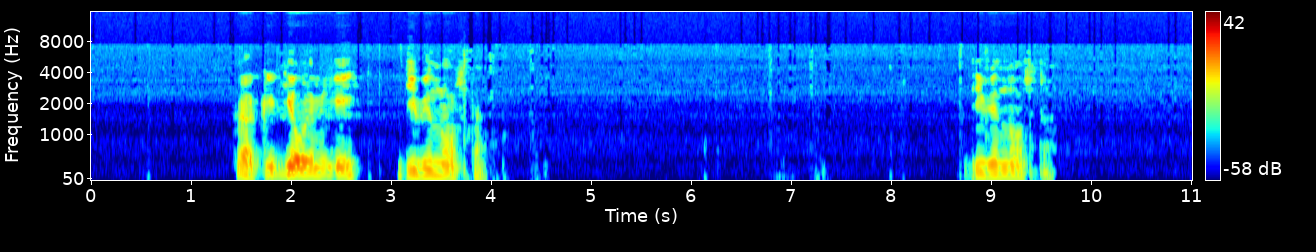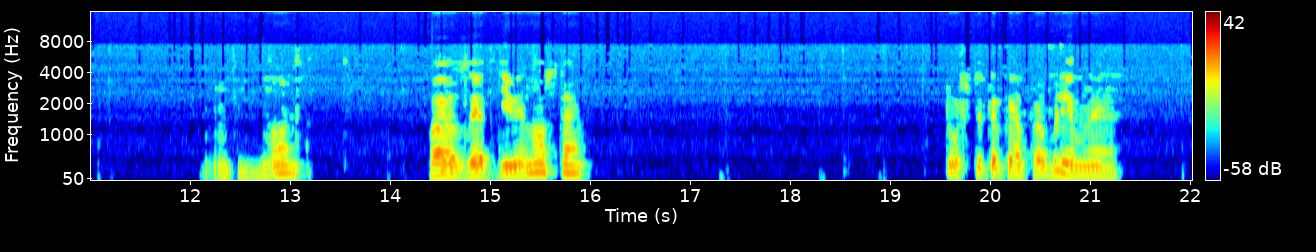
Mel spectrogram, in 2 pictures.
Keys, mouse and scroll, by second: 2.9-4.9 drag, 6.2-7.6 drag, 8.1-9.7 drag, 11.2-13.4 drag, 14.1-15.7 drag, 17.6-18.7 middle drag, 19.1 scroll up 1, 19.2 middle click, 19.4 scroll down 1, 20.7 click.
